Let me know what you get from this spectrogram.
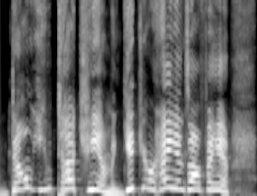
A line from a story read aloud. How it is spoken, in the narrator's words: wives screaming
